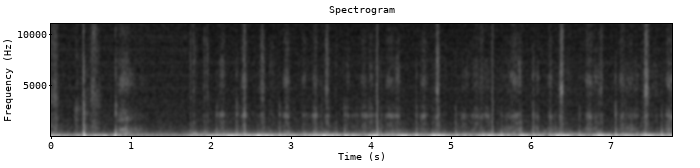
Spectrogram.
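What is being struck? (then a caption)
Plastic stylus on a matte plastic screen protector over tablet glass. A hand writes English text with a hard plastic Apple Pencil-type stylus on an iPad-style tablet lying flat, its glass screen covered by a matte plastic paper-like screen protector. The stylus tip rubs and scratches across the film in continuous strokes, giving a dry, scratchy rustle dotted with sharp little taps as the tip lands and lifts. A steady low hum runs underneath throughout.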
